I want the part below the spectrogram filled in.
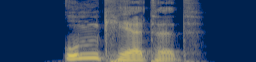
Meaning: inflection of umkehren: 1. second-person plural dependent preterite 2. second-person plural dependent subjunctive II
- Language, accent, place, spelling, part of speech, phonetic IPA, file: German, Germany, Berlin, umkehrtet, verb, [ˈʊmˌkeːɐ̯tət], De-umkehrtet.ogg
